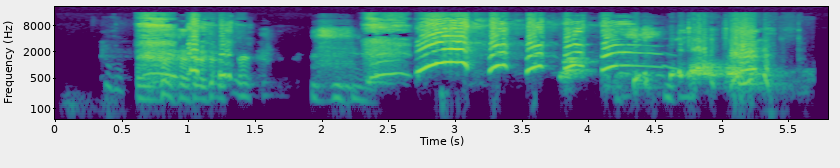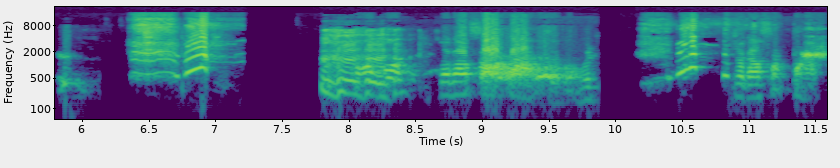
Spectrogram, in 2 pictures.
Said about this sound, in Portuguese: É uma cachorrada latindo. É o meu áudio, deixa eu sair daqui. Ele não, gente, ele foi embora. Cala a boca agora. Que meus cachorros não querem calar a boca.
